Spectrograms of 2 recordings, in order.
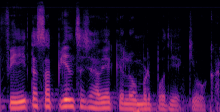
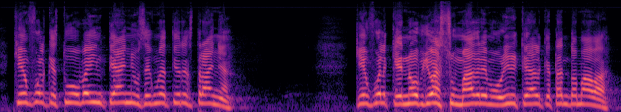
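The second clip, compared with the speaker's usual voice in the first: fiery preaching; 5 semitones higher, 4 dB louder than usual. Acted. Preaching build-up of questions.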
